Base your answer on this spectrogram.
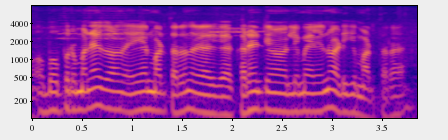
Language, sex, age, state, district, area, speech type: Kannada, male, 60+, Karnataka, Koppal, rural, spontaneous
